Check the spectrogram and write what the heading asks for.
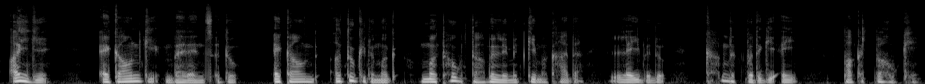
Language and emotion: Manipuri, fearful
